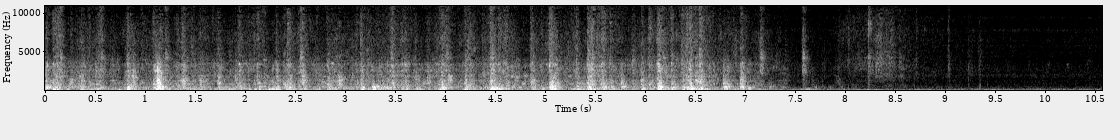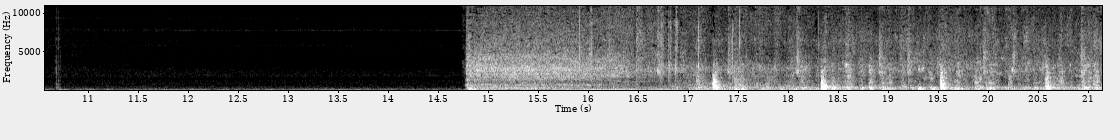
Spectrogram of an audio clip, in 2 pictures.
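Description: Wet laundry tumbles and thumps inside a front-loading washing machine drum.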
